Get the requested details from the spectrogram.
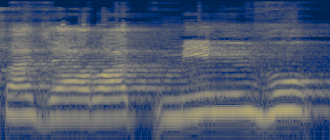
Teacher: نون ساکن کی آواز کو پرومیننٹ کیا جائے، پڑھا جائے، لیکن اس کو نہ لمبا کیا جائے. لمبا کریں گے تو غنہ ہو جائے گا، چھپانے کی کوشش کریں گے تو اخفا ہو جائے گا. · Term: اظہار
